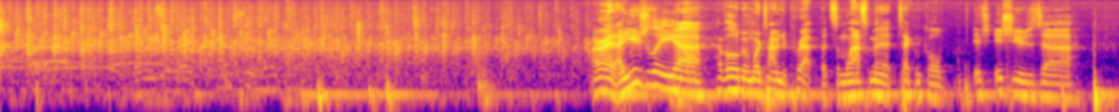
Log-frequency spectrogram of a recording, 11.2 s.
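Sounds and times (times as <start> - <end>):
audience applause welcoming a speaker: 0.0 - 6.4
speech: 5.9 - 10.9.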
